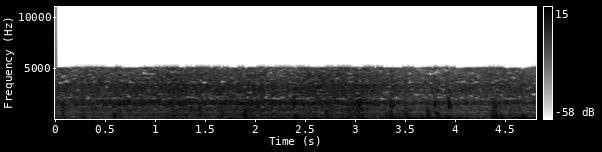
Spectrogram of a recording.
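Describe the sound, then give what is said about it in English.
A steam train, running in reverse to slow down, rumbles along the rails with a loud, steady roar and hiss, faint wheel clatter running beneath it and no voices. “I'll give her all the steam you've got back.”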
